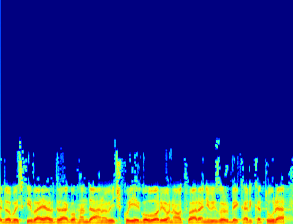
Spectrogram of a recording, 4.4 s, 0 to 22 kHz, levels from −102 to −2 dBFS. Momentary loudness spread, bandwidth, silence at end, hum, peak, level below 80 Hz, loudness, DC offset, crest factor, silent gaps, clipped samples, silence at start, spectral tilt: 4 LU; 7.6 kHz; 0 s; none; -6 dBFS; -48 dBFS; -19 LUFS; 0.1%; 12 dB; none; under 0.1%; 0 s; -3.5 dB/octave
